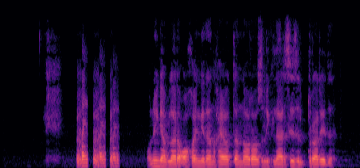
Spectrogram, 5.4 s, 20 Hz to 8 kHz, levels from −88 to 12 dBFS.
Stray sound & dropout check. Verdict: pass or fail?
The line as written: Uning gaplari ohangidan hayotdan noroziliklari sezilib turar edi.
fail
